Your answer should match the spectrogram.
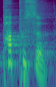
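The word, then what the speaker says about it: Paphos: 이거는 파푸스 이제 영어 발음은 파푸스라는 항구에서 배를 타고 밤빌리아, 아까 말씀드렸죠.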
